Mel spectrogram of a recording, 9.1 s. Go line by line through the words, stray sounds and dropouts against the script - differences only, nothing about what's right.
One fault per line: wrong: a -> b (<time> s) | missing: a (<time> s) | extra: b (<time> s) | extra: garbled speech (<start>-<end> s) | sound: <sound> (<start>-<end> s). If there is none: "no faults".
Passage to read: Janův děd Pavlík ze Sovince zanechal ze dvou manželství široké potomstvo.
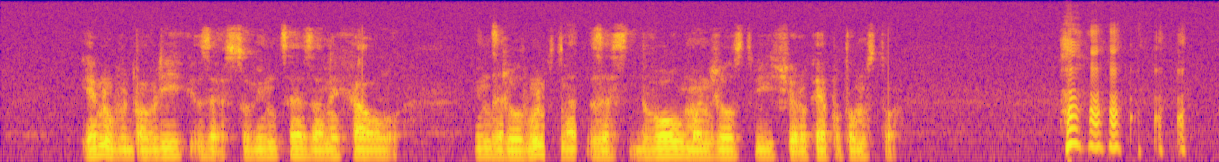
missing: děd (1.0 s)
extra: garbled speech (3.6-4.3 s)
sound: laugh (7.9-8.9 s)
